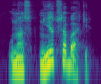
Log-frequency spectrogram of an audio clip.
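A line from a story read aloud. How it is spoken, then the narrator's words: Frightened wife. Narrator (Russian): испуганно ответила жена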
